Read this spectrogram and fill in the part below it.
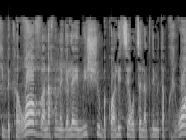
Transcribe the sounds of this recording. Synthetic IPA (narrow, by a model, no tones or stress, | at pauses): kibekʰaʁo̞vanaχnune̞ɡale̞jmiʃubekoalit͡sjaʁo̞t͡seleakd̪ime̞thabχiʁo̞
